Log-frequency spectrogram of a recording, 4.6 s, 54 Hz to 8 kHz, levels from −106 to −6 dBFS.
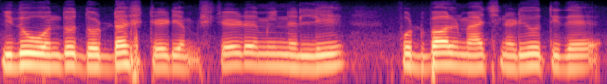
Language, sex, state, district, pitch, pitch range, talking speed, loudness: Kannada, male, Karnataka, Bangalore, 160 Hz, 150-165 Hz, 120 wpm, -15 LUFS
